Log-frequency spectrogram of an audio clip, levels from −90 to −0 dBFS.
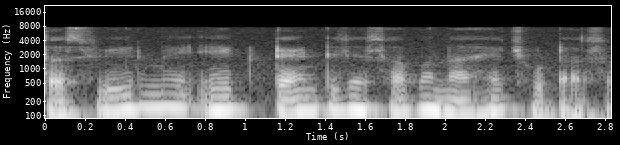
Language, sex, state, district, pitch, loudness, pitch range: Hindi, male, Chhattisgarh, Kabirdham, 125 Hz, -14 LUFS, 110-130 Hz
